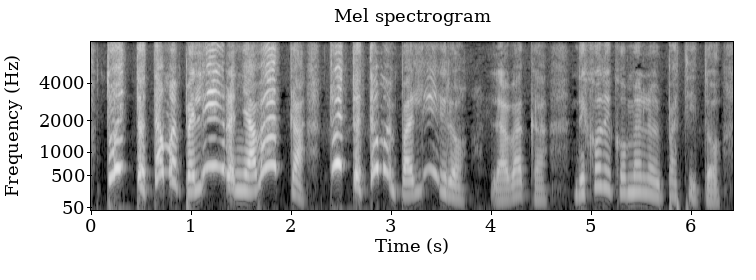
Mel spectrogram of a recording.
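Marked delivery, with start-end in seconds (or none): 0.1-3.8 high, loud rustic little mouse; alarmed shouting. Acted. Little mouse warning all the farm animals, frantic shouting. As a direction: cry the alarm across the farm, first word shrieked high.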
